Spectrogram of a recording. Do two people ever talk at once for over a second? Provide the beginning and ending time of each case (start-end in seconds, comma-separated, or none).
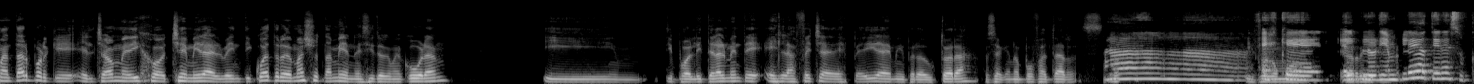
12.4-13.9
